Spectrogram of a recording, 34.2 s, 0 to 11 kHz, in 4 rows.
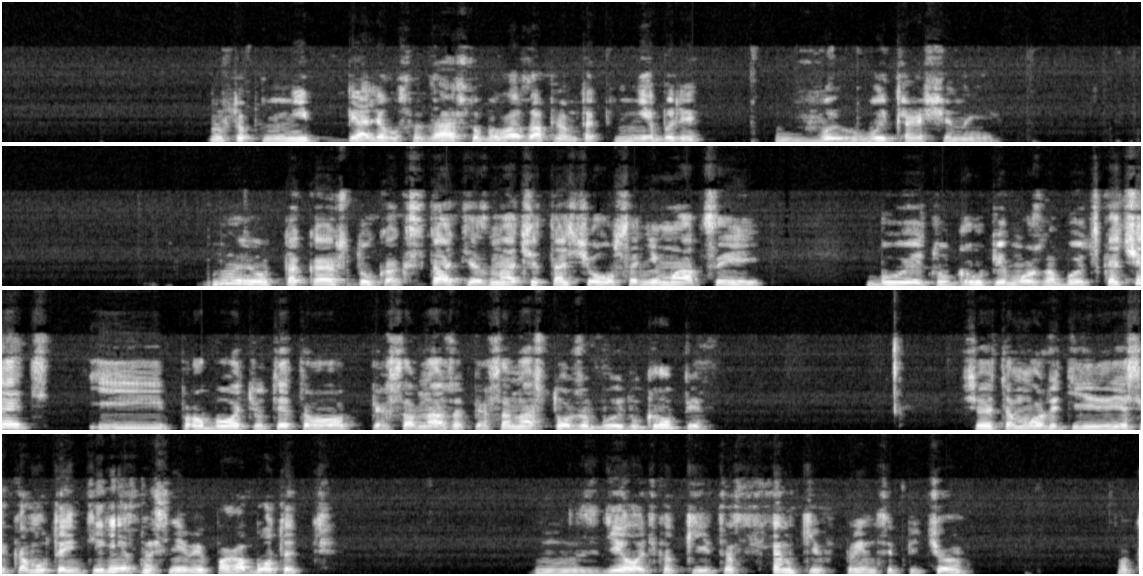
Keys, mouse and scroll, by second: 0.2-2.1 middle drag, 3.4 KP_3, 5.7 shift+middle click, 8.0 middle click, 8.7-9.9 shift+middle drag, 10.4 space, 26.7 space, 29.0-31.5 drag, 33.7-34.1 middle drag.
